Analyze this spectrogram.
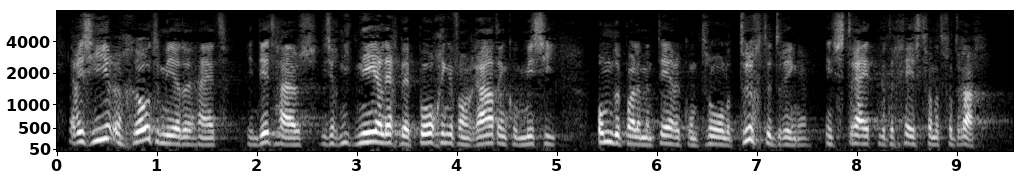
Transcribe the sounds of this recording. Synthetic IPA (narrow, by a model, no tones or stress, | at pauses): ɛɹɪsɦiːɹənχrowtəmɪːɹdəɹɦɛjt | ɪndɪtɦœɥsdizɪχnitnɪːɹlɛχd̚bɛjpowχɪŋənvɑnraːtɛnkɔmɪsi | ɔmdəpɑɹləmɛntɛːrəkɔntrɔːlətərɵχtədrɪŋənɪnstrɛjtmɛt̚dəχejstfɑnɦətfəɹdrɑχ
